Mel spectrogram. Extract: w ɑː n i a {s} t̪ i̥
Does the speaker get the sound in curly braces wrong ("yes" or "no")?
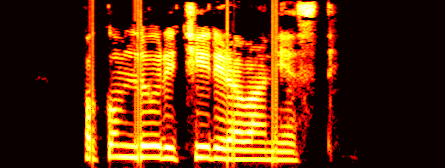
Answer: no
